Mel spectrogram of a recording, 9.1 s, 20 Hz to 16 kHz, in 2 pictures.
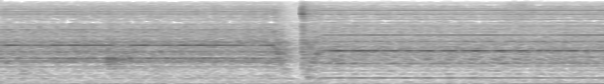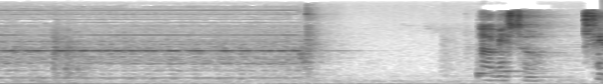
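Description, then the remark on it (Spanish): A DCP-J103 multifunction printer scans an A4 document in black and white with a steady mechanical whir and hum, broken by a brief clunk midway, then a louder rattling burst of motion near the end, uninterrupted by talk. “Y la impresora nos empieza a escanear.”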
